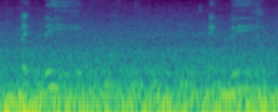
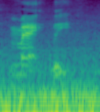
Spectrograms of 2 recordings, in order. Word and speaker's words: McBee: people pronounce this as MCB MCB but it's Mac B they emphasize the Mac not the MBE so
